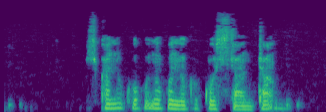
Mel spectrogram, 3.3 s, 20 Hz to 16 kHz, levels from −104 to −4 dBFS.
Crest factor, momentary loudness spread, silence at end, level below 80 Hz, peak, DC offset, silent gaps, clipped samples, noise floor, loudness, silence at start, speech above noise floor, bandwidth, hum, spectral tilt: 20 dB; 13 LU; 0.35 s; -66 dBFS; -12 dBFS; under 0.1%; none; under 0.1%; -85 dBFS; -30 LUFS; 0.1 s; 55 dB; 10.5 kHz; none; -5.5 dB/octave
